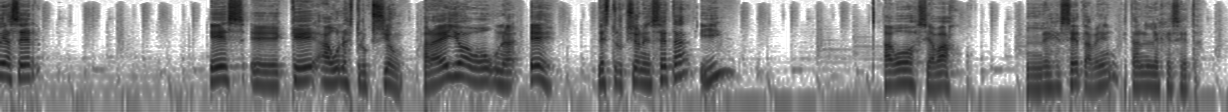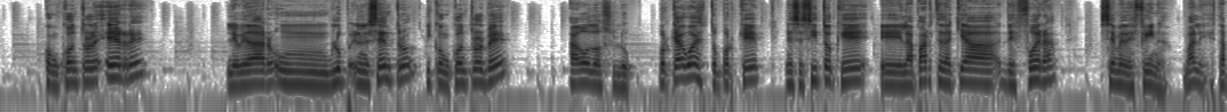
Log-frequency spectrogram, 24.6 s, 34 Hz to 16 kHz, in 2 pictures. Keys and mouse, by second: 0.5 middle click, 1.2 middle click, 3.0 a, 3.3 middle click, 4.0 shift+middle click, 12.1 middle click, 19.8-22.5 middle drag.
